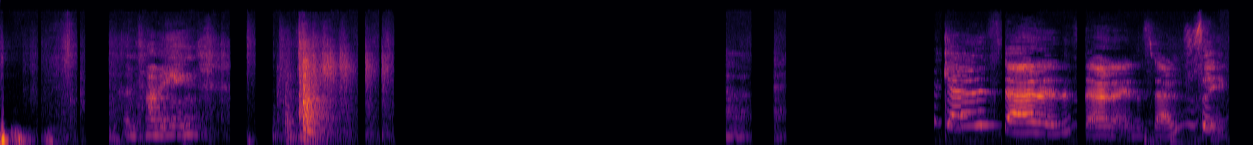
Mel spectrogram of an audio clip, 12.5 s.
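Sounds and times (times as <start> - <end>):
speech: 1.3 - 2.2, 10.1 - 12.3
door opening and closing as someone leaves: 2.8 - 4.0.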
